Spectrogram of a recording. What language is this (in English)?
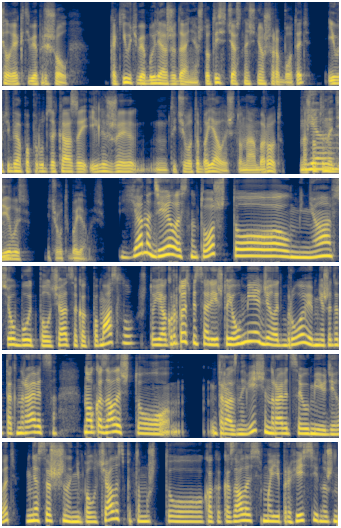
Russian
